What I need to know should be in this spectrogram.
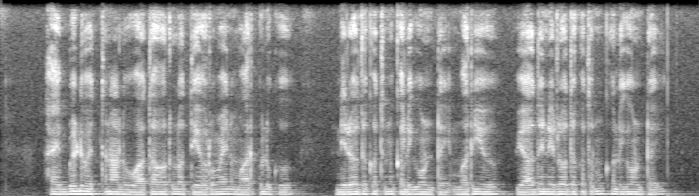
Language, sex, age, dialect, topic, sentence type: Telugu, male, 18-24, Utterandhra, agriculture, statement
